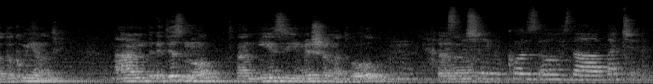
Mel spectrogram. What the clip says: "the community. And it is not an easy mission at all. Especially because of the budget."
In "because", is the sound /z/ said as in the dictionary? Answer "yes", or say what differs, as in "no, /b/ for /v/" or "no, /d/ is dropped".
yes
